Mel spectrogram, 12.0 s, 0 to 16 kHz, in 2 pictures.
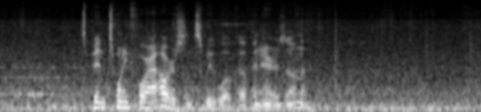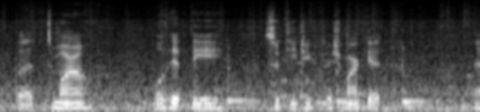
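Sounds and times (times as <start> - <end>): street noise with low rumble: 0.0 - 12.0.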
